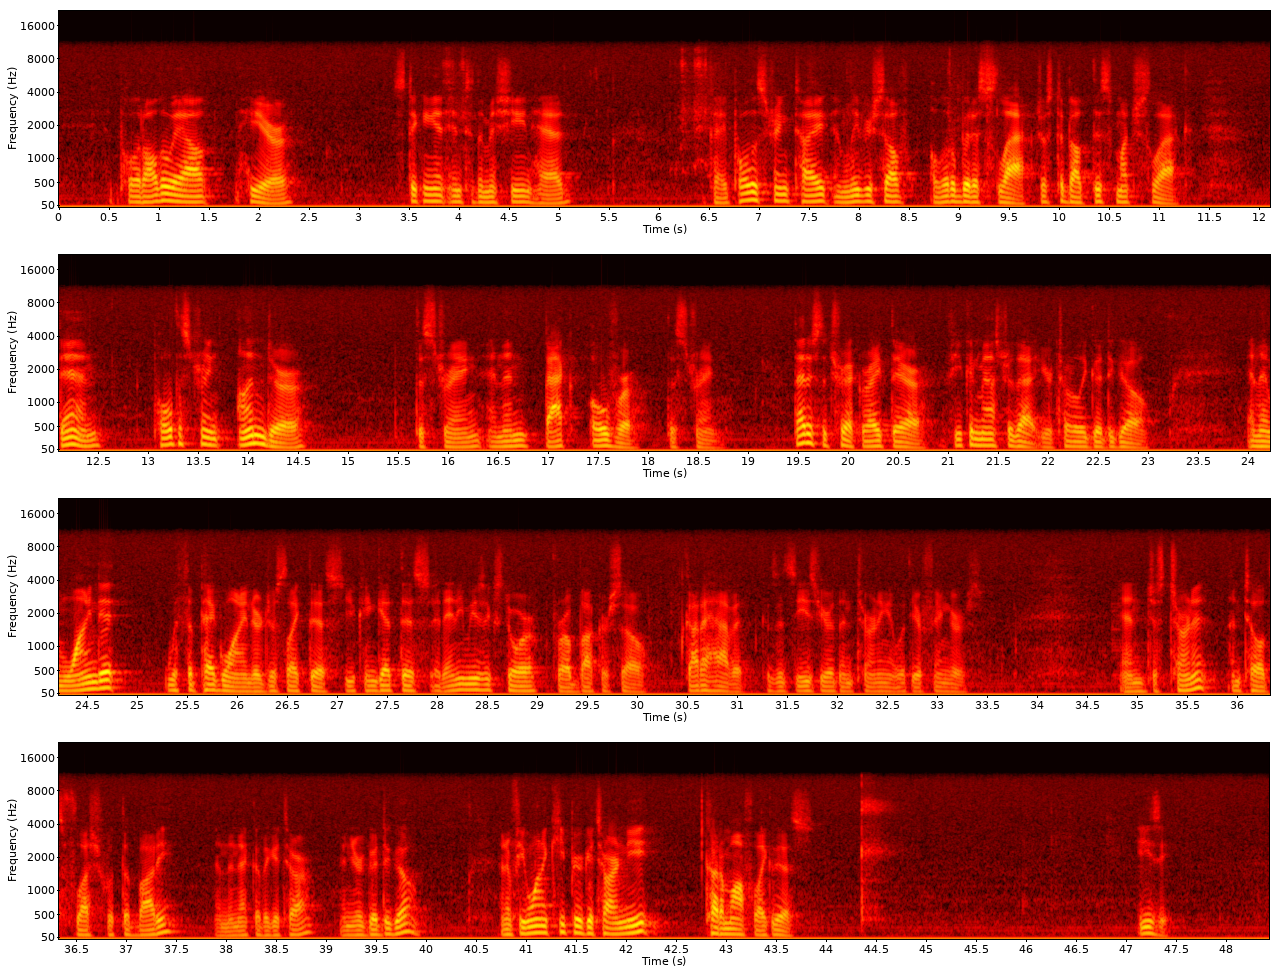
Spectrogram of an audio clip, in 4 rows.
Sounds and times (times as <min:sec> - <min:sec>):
Speech: 0:00.5 - 0:02.4, 0:03.4 - 0:05.2, 0:06.5 - 0:11.4, 0:12.1 - 0:14.7, 0:15.6 - 0:18.8, 0:19.4 - 0:23.1, 0:24.0 - 0:33.5, 0:34.8 - 0:40.0, 0:40.7 - 0:44.0, 0:47.1 - 0:47.6.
